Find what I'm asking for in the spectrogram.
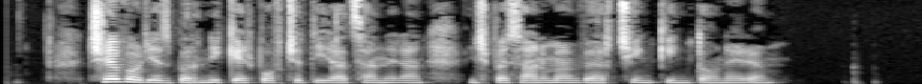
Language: Armenian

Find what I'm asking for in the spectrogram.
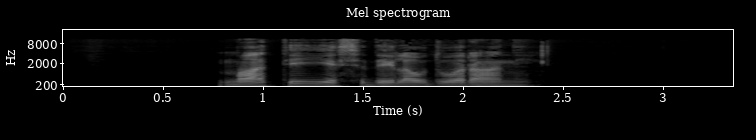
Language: Slovenian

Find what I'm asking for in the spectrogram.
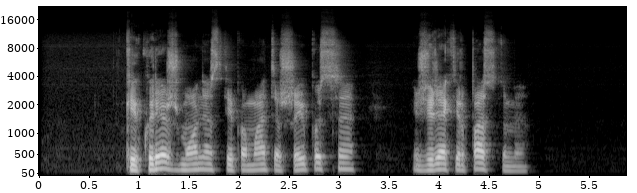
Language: Lithuanian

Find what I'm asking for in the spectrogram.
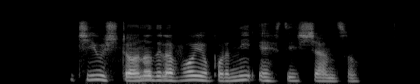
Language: Esperanto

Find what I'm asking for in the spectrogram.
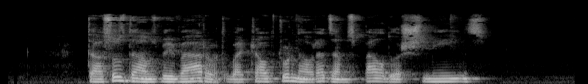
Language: Latvian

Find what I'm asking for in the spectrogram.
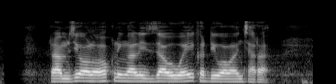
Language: Sundanese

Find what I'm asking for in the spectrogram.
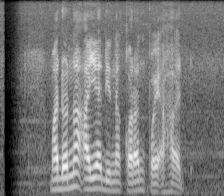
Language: Sundanese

